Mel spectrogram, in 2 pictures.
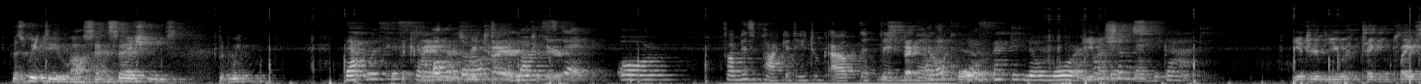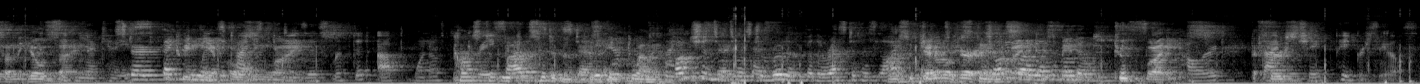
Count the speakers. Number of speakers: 5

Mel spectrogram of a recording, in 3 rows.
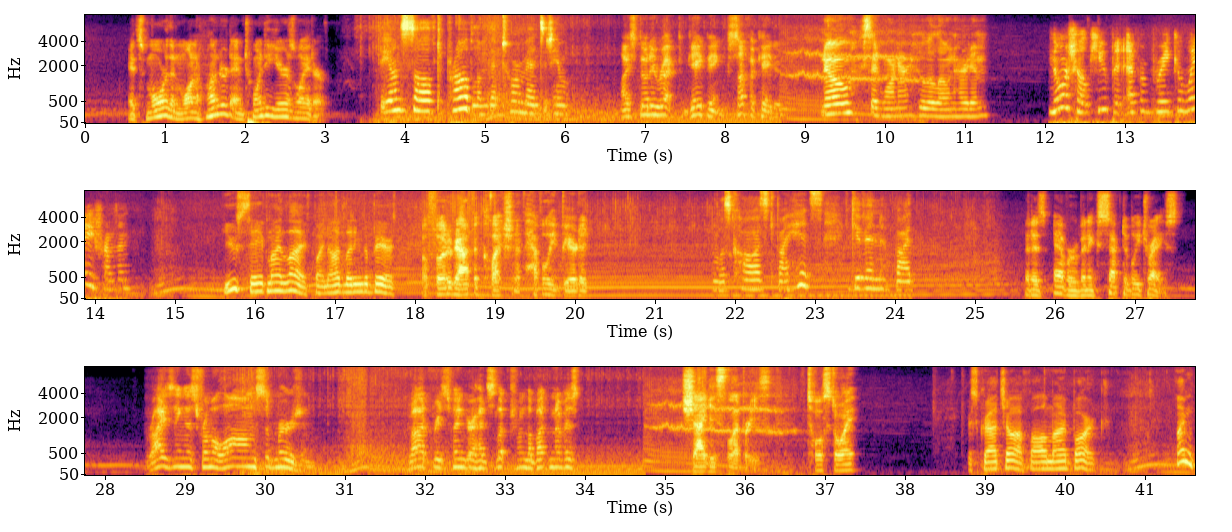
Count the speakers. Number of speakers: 7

